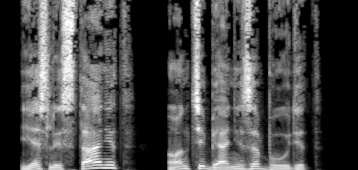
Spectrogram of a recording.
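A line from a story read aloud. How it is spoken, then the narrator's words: Cheerful reply. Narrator (Russian): весело отвечает он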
